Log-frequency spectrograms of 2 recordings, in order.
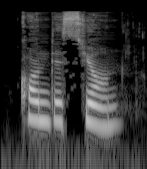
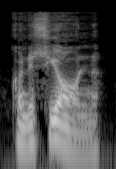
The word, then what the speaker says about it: condición: Words ending in I-O-N in English are the same in Spanish, and T-I-O-N in English is spelled with C-I-U-N because that's how you pronounce it. So you don't have the shin in Spanish, but sion, yes, C-I-U-N. Like condition would be? – Condición. – Condición. Condición. The condition? – La condición. – La condición.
